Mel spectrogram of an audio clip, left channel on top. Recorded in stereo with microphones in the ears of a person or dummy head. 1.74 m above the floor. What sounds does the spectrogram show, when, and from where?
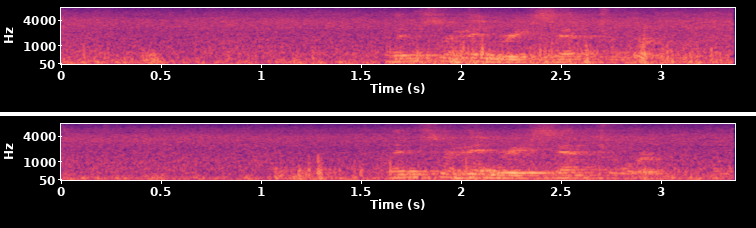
1.6 s a man speaking: 50° right (ahead or behind), 5 m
